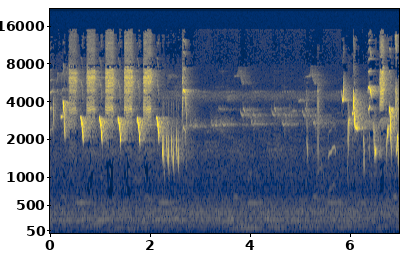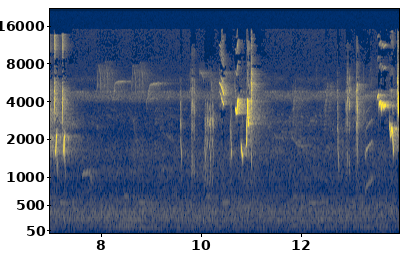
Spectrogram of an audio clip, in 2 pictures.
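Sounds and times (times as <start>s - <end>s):
common nightingale Luscinia megarhynchos singing: 0.0s - 13.9s.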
